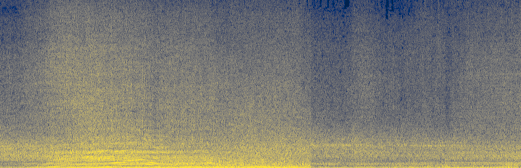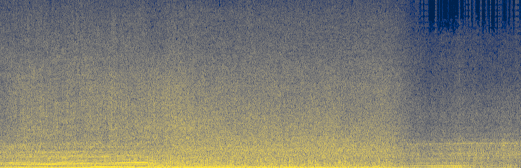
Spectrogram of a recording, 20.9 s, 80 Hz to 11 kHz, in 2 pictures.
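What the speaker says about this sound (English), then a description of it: "This is the perfect catback exhaust. There's no drone whatsoever." A 2024 Chevy Tahoe RST fitted with a catback exhaust cruises on the highway, its engine a steady, loud, close drone with tire and wind roar and brief shifts in tone, no talking.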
